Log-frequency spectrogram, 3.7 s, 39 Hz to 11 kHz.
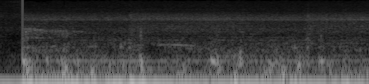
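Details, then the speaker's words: Volvo with M56 manual gearbox, just cold started, idling low: steady hum with light irregular rattling from a noisy clutch release bearing; gears select fine. "But we've got a noisy clutch bearing in this, if you listen."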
